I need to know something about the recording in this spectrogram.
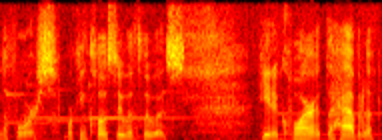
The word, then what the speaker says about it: Lewis: Yeah, I'm calling him Lewis instead of Louis, because I don't... they're in San Francisco, so I'm not doing it with the French version, That's why I'm calling him Lewis instead of Louis.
